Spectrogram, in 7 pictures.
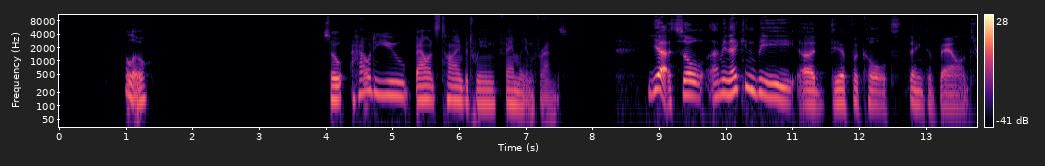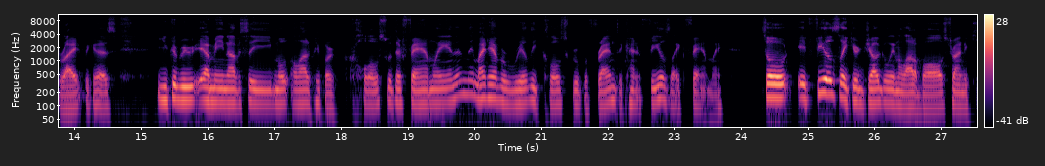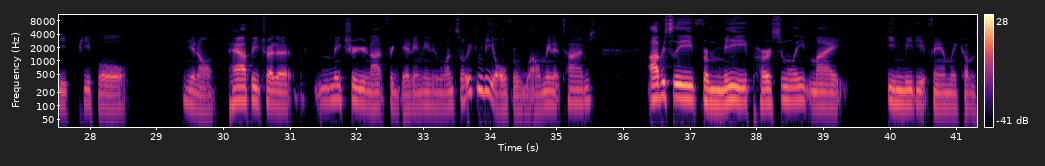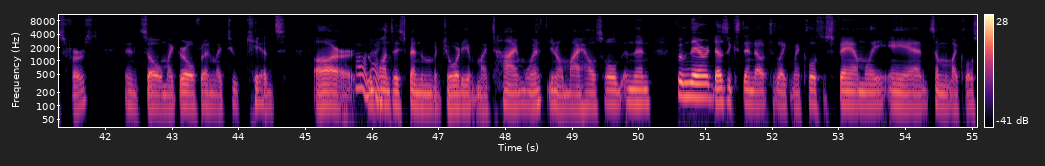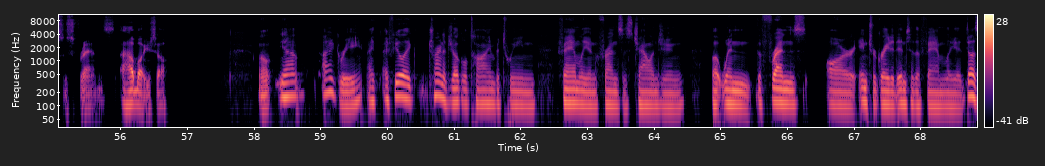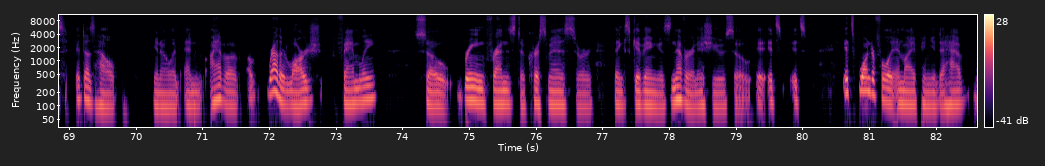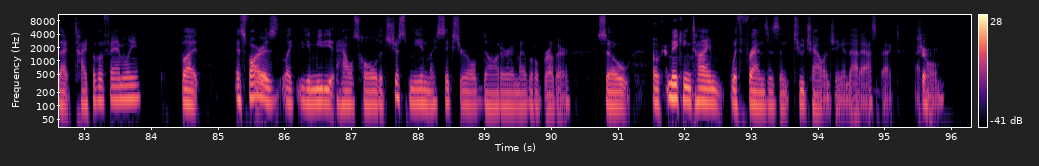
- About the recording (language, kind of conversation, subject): English, unstructured, How do I balance time between family and friends?
- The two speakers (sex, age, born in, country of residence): male, 30-34, United States, United States; male, 40-44, United States, United States
- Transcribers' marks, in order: tapping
